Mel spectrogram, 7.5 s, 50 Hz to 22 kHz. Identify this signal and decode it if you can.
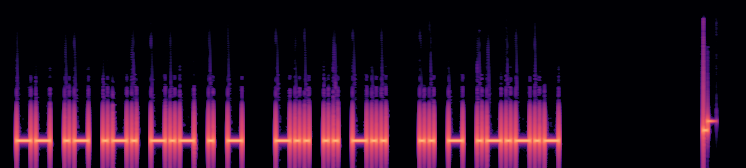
Morse code, heard as a keyed tone, about 25 wpm, 700 Hz. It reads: MARKET DID IT.
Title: Sentences from Top 600 Words 25wpm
